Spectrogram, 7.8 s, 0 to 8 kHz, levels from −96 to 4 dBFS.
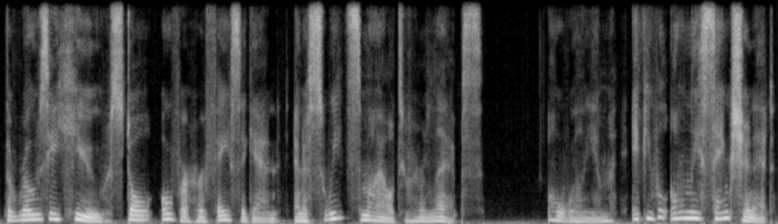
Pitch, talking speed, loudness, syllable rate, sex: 145 Hz, 175 wpm, -18 LUFS, 4.7 syllables/s, female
